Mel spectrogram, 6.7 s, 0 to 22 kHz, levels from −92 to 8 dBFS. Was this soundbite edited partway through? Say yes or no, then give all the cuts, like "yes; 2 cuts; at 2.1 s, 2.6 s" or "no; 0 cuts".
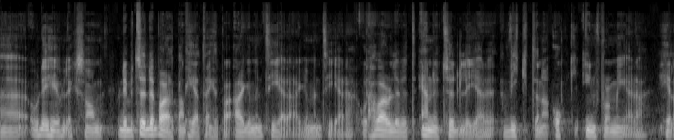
yes; 4 cuts; at 1.1 s, 1.8 s, 3.6 s, 5.4 s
